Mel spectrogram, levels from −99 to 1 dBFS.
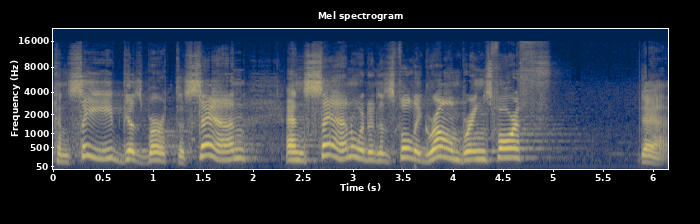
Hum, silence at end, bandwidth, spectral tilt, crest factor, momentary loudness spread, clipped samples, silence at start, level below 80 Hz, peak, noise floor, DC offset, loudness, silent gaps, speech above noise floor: none; 0 s; 16 kHz; -3 dB/octave; 20 dB; 7 LU; under 0.1%; 0 s; -74 dBFS; -2 dBFS; -63 dBFS; under 0.1%; -21 LUFS; none; 42 dB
